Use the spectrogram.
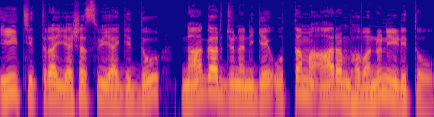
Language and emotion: Kannada, neutral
